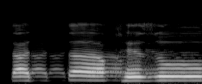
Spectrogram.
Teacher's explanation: আর তা অক্ষরটি তাসদি আছে তার জন্য দুবার উচ্চারণ হবে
